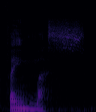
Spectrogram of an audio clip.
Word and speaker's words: famous: La OUS al final de las palabras en inglés nunca se pronuncian OUS. Por ejemplo, famoso, famous, no famous, okay? Famous, nervous, mountainous, montañoso, superfluous, para nosotros, for us. Esa pronunciación, us, esa pronunciación de OUS al final de tantas palabras. Nervous, famous, okay?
